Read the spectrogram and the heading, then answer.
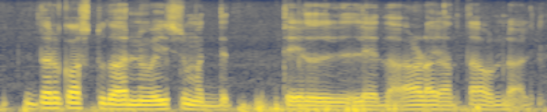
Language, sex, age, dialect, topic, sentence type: Telugu, male, 18-24, Central/Coastal, banking, question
